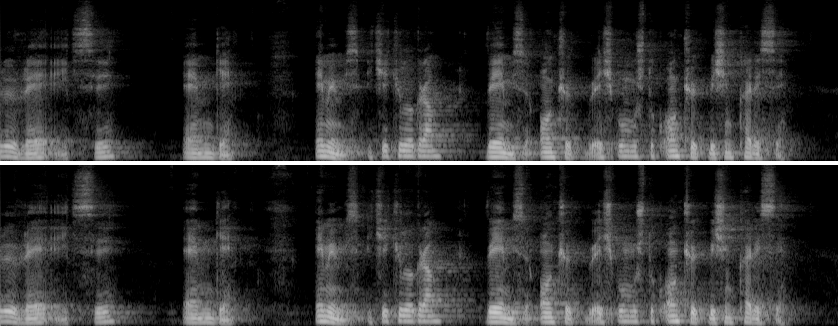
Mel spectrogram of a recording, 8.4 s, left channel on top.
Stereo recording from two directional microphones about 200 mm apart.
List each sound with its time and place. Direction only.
0.0 s speech: 10° left (ahead or behind)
